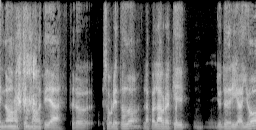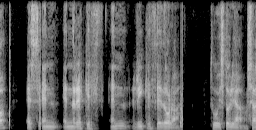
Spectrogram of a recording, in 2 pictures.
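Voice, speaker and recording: Relaxed man asking questions. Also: medium pitch. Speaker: interviewer. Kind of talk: casual conversation.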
